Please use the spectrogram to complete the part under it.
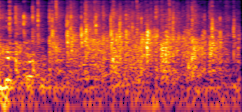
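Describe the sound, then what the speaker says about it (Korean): Close, loud audience clapping at a park golf association gathering, with individual sharp claps standing out in an uneven, lively burst that keeps going throughout. "박수 한번 해줍시다"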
